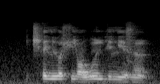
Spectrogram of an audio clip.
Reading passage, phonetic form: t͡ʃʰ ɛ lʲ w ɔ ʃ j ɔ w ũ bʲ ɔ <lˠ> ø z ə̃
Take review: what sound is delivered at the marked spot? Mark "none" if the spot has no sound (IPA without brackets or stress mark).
lʲ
